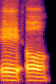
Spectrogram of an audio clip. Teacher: নিম্ন মধ্য এ অ নিচে থাকে জিব মাঝামাঝি থাকে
